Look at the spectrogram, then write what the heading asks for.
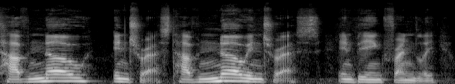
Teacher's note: we stress the word no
